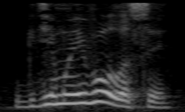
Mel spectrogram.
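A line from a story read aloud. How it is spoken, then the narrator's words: Exclaiming. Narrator (Russian): воскликнул он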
